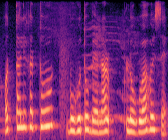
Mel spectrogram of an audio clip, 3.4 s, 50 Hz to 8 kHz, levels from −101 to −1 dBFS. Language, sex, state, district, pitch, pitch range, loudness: Assamese, female, Assam, Kamrup Metropolitan, 265 Hz, 240-325 Hz, -14 LUFS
